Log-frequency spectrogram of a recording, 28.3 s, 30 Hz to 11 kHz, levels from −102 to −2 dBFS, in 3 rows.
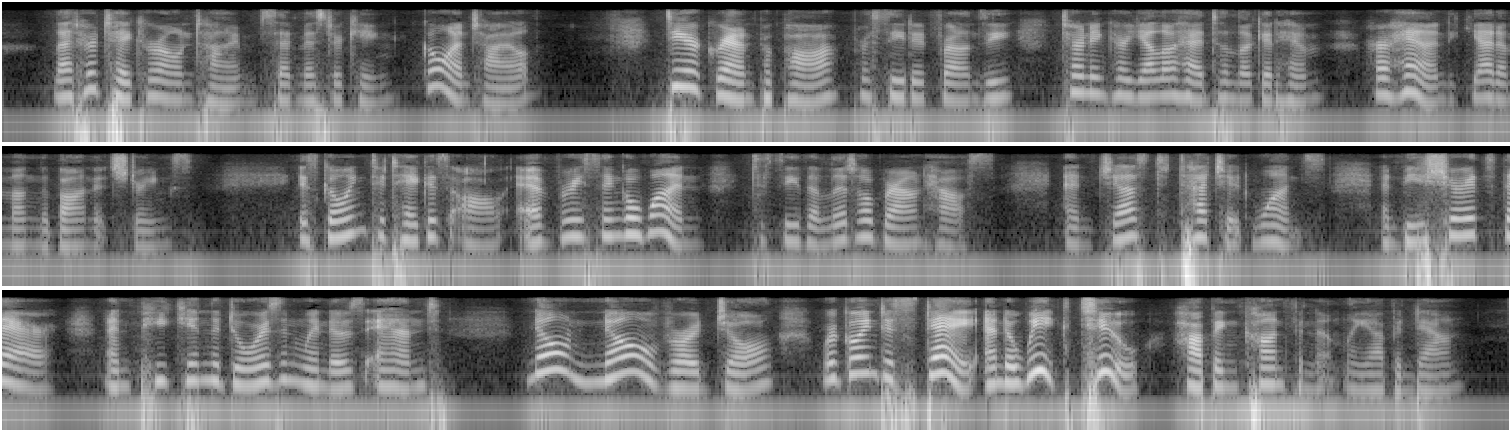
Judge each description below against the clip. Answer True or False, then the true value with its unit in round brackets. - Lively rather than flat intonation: True (6.0 semitones)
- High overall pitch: True (195 Hz)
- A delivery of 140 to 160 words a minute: False (170 wpm)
